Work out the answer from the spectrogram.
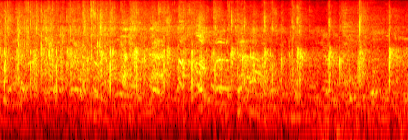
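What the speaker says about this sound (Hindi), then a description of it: "जोरदार तालियां बजाइए" An audience at a Hindi poetry gathering (kavi sammelan) claps and applauds steadily, a dense, loud wash of hand claps lasting throughout.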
